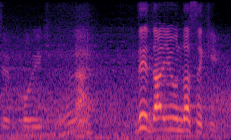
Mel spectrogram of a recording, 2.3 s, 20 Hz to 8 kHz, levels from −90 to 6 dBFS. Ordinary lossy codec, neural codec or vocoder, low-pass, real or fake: none; codec, 16 kHz, 0.9 kbps, LongCat-Audio-Codec; none; fake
